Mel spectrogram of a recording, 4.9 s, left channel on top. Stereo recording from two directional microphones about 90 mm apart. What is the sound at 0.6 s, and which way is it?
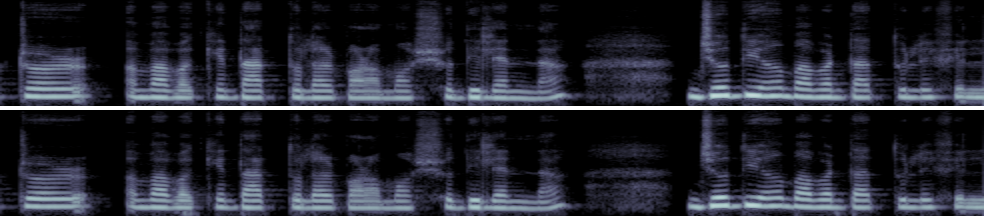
A woman's voice, 25° right (ahead or behind).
